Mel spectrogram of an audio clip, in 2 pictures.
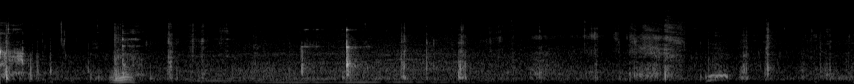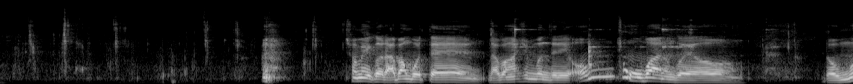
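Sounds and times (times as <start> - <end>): person chewing: 0.0 - 2.8, 3.6 - 12.0.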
